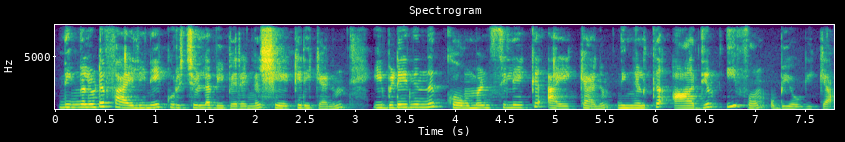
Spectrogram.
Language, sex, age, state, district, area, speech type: Malayalam, female, 18-30, Kerala, Wayanad, rural, read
